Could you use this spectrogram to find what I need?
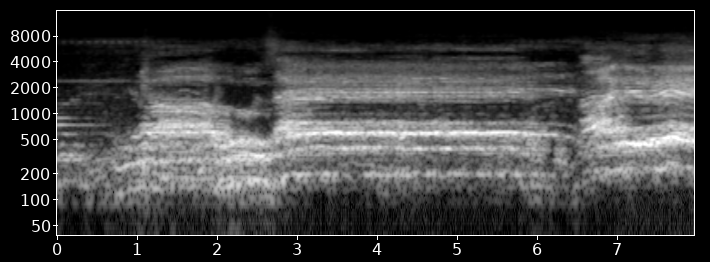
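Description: A crowd of men chants along in unison.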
